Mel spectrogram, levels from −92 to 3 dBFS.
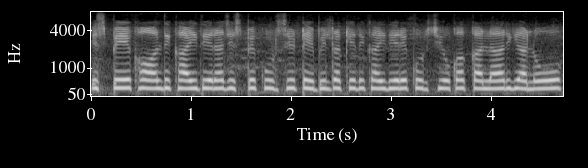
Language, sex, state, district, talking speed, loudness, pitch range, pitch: Hindi, female, Bihar, Sitamarhi, 230 wpm, -19 LUFS, 280-290 Hz, 285 Hz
